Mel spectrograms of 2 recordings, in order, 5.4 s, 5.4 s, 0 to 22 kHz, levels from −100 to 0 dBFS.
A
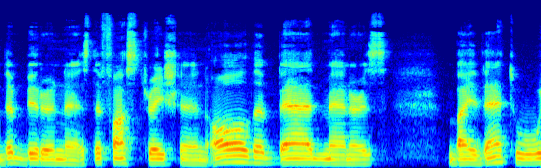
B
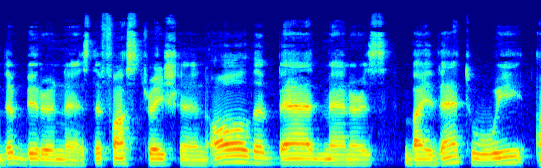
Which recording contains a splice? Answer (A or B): B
